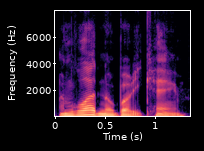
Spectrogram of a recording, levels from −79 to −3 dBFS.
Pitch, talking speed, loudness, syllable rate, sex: 115 Hz, 180 wpm, -17 LUFS, 4.8 syllables/s, male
